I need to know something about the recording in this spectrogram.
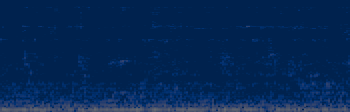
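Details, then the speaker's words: Sprinkler system inspector's test line being repaired, with a hose hooked up after the pressure relief valve was undone. Low, steady gurgling rush of water through the hose with no pauses; the line is draining normally. "If I crimp this hose, you'll hear it if it's draining. Yeah, not bad."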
